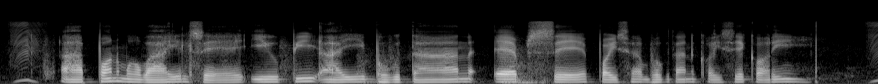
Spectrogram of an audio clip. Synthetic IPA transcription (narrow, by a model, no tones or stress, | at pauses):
apʌnmobailseupiajbʱuɡd̪anepʰsepʌjsabʱuɡd̪ankʌjsekʌɾĩ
